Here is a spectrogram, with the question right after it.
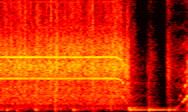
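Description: A power drill bores into a watermelon, a close high whine with rapid rhythmic pulses for about a second before the motor winds down and stops.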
